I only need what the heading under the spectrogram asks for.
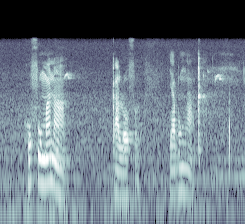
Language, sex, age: Southern Sotho, male, 22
